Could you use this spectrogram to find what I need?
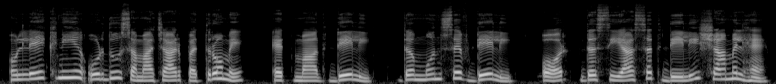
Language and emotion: Hindi, neutral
